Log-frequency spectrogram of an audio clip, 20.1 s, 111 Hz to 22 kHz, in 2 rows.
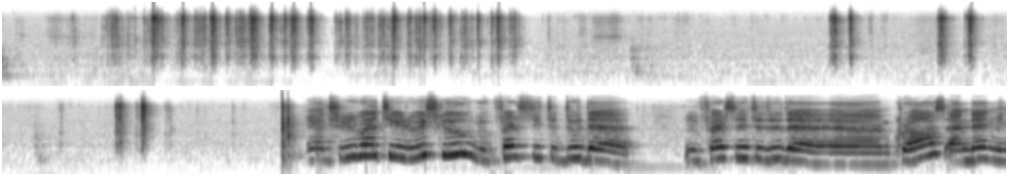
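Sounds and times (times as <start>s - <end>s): puzzle cube layers clicking: 8.2s - 8.7s, 11.2s - 11.8s.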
